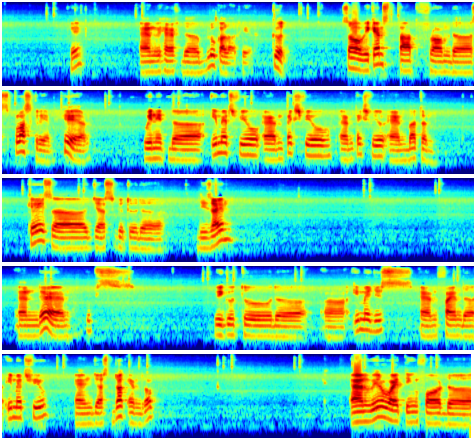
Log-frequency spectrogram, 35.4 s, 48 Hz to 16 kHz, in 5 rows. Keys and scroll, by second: 0.9 super+w.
